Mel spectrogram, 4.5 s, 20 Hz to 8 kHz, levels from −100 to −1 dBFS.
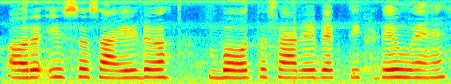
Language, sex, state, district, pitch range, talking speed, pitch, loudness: Hindi, female, Uttar Pradesh, Shamli, 260-275 Hz, 120 wpm, 265 Hz, -15 LUFS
